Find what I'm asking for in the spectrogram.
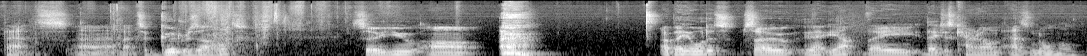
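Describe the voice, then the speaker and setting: A man's voice: medium pitch, slow pace, vocal fry, a little mellow, roomy sound. A man methodically explaining each step of a tabletop wargame turn, talking through the rules as he plays. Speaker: wargame player explaining turns. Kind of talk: tabletop game commentary.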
